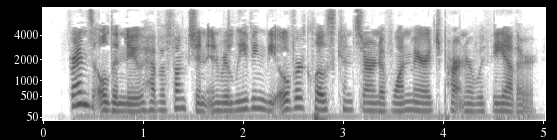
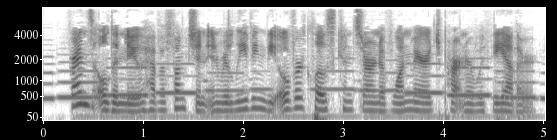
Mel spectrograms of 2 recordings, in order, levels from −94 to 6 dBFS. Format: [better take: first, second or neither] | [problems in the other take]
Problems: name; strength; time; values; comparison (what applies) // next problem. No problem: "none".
first | background sound (Wind instrument, woodwind instrument); 10 dB below the speech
